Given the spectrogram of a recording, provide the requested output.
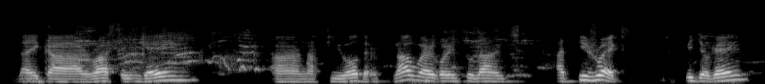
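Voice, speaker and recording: Speaking very slowly with long, frequent pauses, a man with a fairly high voice talks in a Spanish accent. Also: ordinary pitch variation. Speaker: startup founder. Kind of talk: interview. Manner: halting.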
